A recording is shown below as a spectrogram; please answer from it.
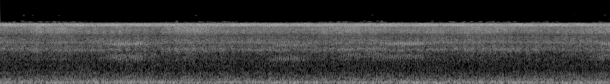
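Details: A high, sizzling cicada chorus at summer dusk in Georgia, USA, made by males calling to attract females. The buzz stays even and constant, with occasional quieter rising warbles underneath.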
